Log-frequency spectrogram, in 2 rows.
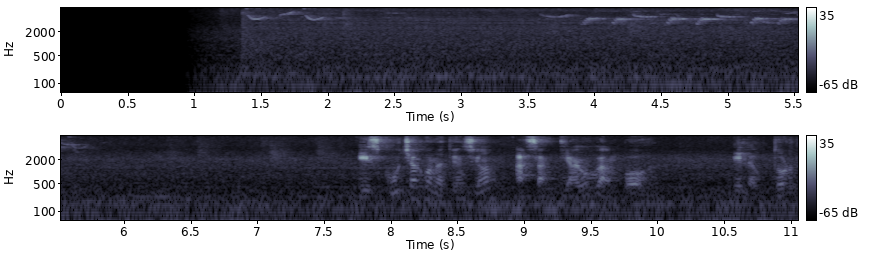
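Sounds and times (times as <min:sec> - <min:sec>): low background rumble: 0:01.0 - 0:11.0
birds chirping: 0:01.3 - 0:10.0.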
